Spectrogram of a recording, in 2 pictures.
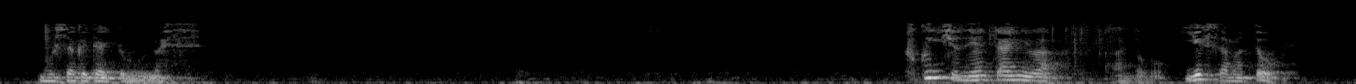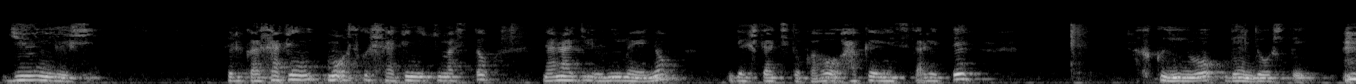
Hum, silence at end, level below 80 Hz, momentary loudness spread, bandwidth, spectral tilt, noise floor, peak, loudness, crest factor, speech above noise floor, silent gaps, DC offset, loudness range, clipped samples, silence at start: none; 0 s; -46 dBFS; 19 LU; 7.4 kHz; -7.5 dB/octave; -61 dBFS; -6 dBFS; -25 LUFS; 20 dB; 36 dB; none; under 0.1%; 4 LU; under 0.1%; 0.35 s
